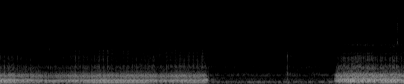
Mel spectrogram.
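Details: Dachshund growling indoors while hoarding chips, a low rumbling growl held for about two seconds, a brief quiet pause, then the growl resuming near the end.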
